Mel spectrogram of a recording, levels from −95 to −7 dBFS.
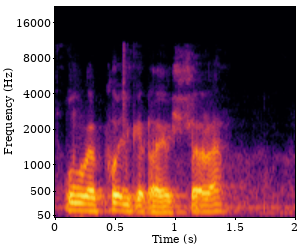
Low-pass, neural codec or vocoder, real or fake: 10.8 kHz; codec, 24 kHz, 3 kbps, HILCodec; fake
